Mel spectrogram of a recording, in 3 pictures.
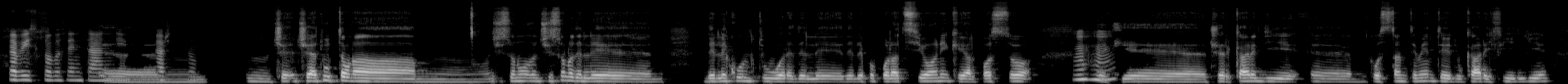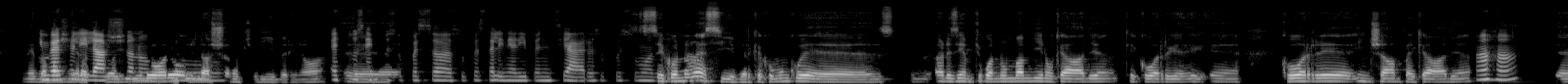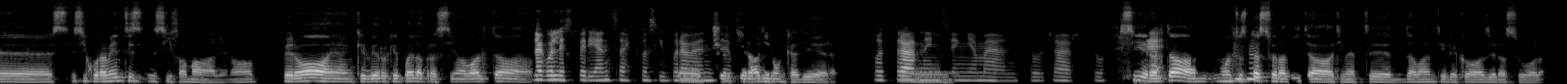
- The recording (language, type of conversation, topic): Italian, podcast, Raccontami di una volta in cui hai sbagliato e hai imparato molto?
- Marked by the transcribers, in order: lip smack; "corre" said as "corrie"; other background noise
